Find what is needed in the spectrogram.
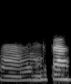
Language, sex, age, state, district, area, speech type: Odia, female, 30-45, Odisha, Nayagarh, rural, conversation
